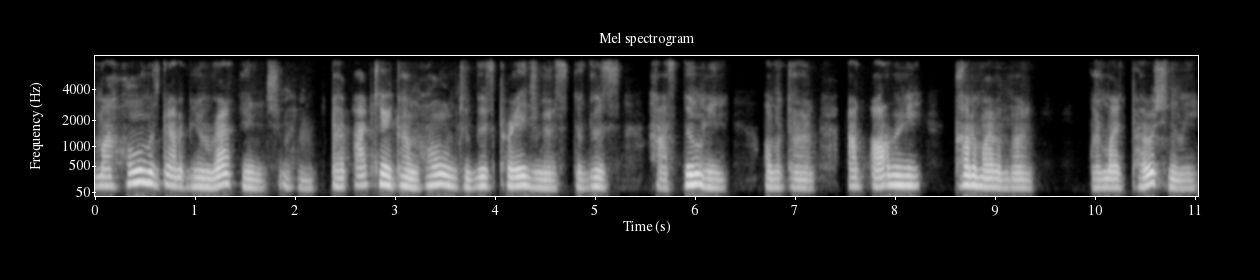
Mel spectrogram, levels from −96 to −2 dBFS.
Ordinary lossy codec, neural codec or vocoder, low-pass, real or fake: Opus, 64 kbps; autoencoder, 22.05 kHz, a latent of 192 numbers a frame, VITS, trained on one speaker; 7.2 kHz; fake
